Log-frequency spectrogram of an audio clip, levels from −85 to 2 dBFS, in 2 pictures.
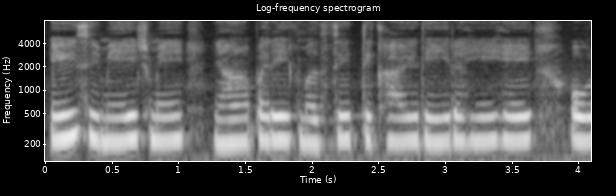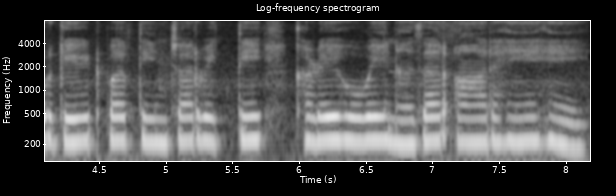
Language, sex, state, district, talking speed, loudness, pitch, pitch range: Hindi, female, Rajasthan, Jaipur, 170 wpm, -15 LUFS, 225 Hz, 220-230 Hz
